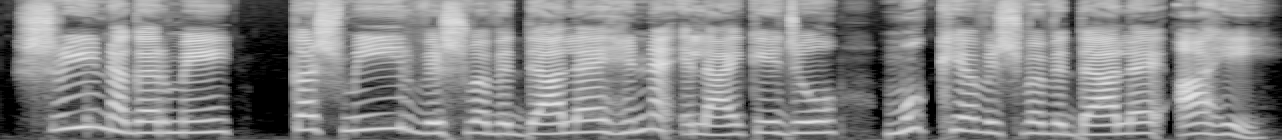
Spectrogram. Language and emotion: Sindhi, neutral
